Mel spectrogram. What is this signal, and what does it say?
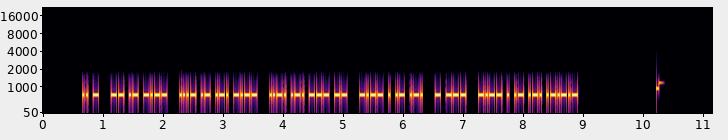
Morse code, heard as a keyed tone, about 40 wpm, 700 Hz. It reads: IT MAY VARY FROM YEAR TO YEAR.
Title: Sentences from Top 1200 Words 40wpm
